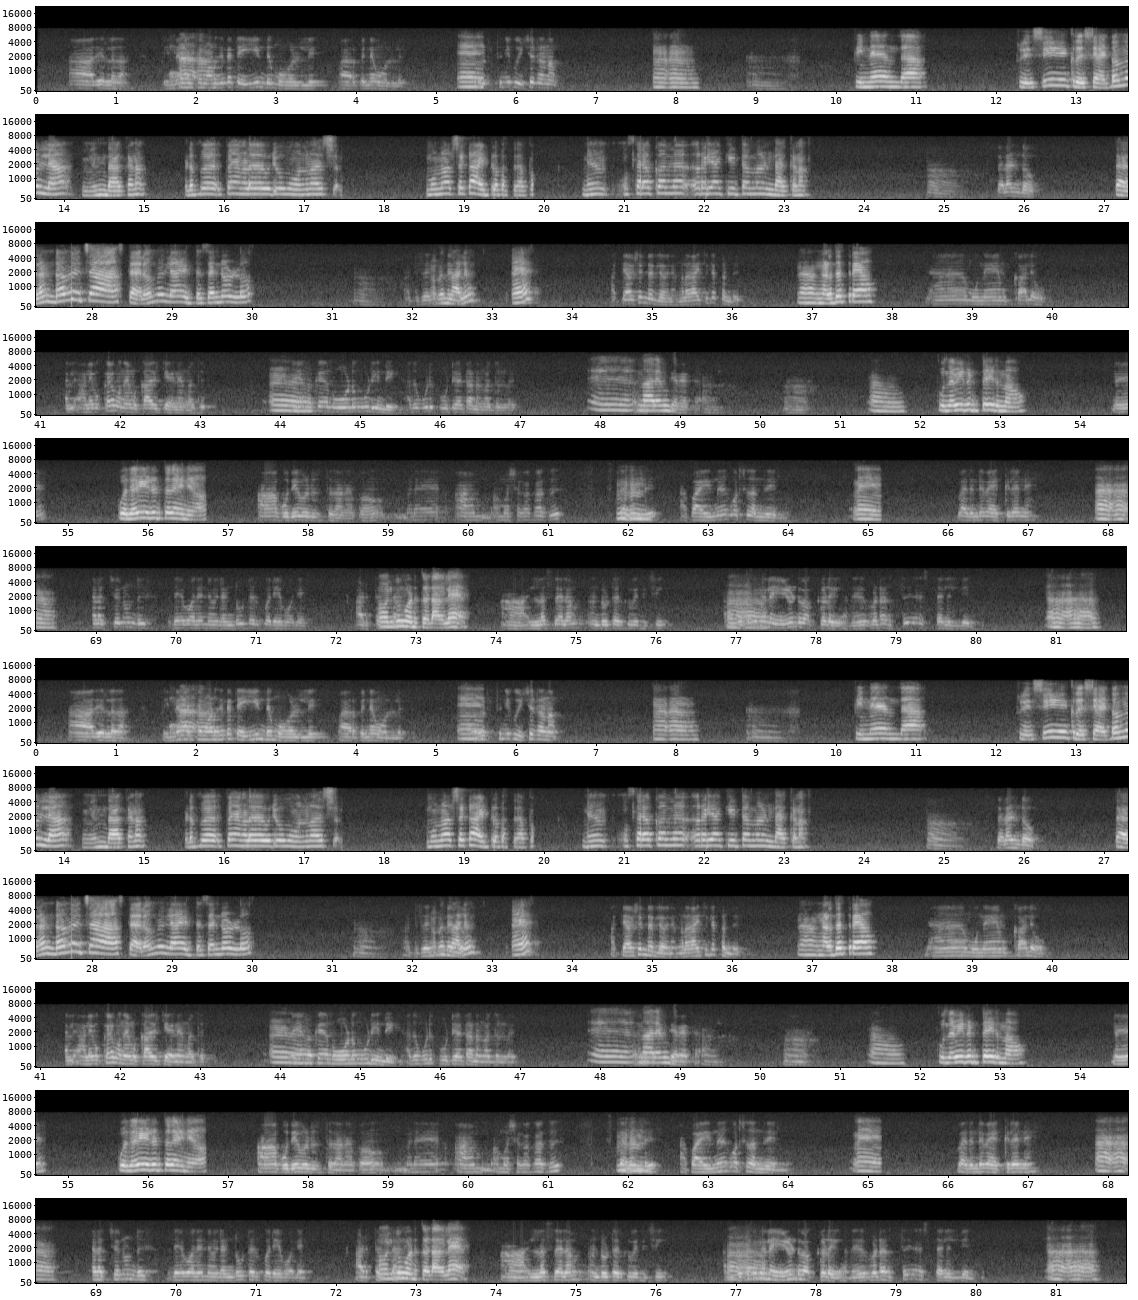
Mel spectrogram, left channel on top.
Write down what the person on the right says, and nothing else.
ആഹ് അത്ള്ളതാ പിന്നെ പച്ചമുളകിന്റെ
തെയ്യുണ്ട് മുകളില് വാർുപ്പിന്റെ മുകളില്
അത് എടുത്ത്നി കുഴിച്ചിട്ടണം.
ഉം
ഉം
<inaudible>
ആഹ സ്ഥലുണ്ടോ?
ആഹ എട്ട് സെന്റിണ്ടല്ലോ.
അത്യാവശ്യം ഉണ്ടല്ലോ ഞങ്ങളെ കായറ്റിലൊക്കെ ഉണ്ട്.
ആഹ മുന്നേമുക്കാലോ നലോമുക്കാലോ? മുന്നേമക്കാലൊക്കെയാണ് ഞങ്ങളത്.
ഞങ്ങൾക്ക് റോഡും കൂടി ഉണ്ട് അതും കൂടി കൂട്ടിയായിട്ടാണ് ഞങ്ങള്ളത്.
ഞൻ
കൃത്യരത്തെ ആഹ ആഹ
ഏ
ആ പുതിയ വീടടുത്തതാണ് അപ്പൊ ബടെ ആ അമ്മോശക്കാക്കാക്ക് സ്ഥലണ്ട്
അപ്പൊയ്ന്ന് കൊറച്ച് തന്നയിരുന്നു.
ന്റെ ബേക്കിലന്നെ.
ച്ഛനുണ്ട് തേപോലെ ന്നെ രണ്ടൂട്ടർക്കും ഒരേപോലെ അടുത്തടുത്താണ്.
ആ ഇള്ള സ്ഥലം രണ്ടൂട്ടുകർക്ക് വിതിച്ച് രണ്ടൂട്ടുർന്നല്ല
ഏയുണ്ട് ക്കൾ അത് ഇവടടുത്ത് സ്ഥലല്ലനീ.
